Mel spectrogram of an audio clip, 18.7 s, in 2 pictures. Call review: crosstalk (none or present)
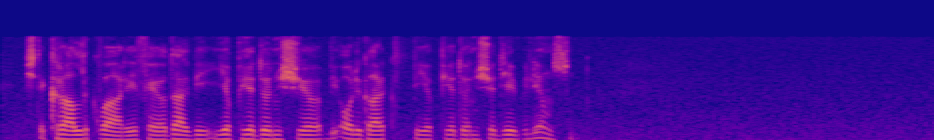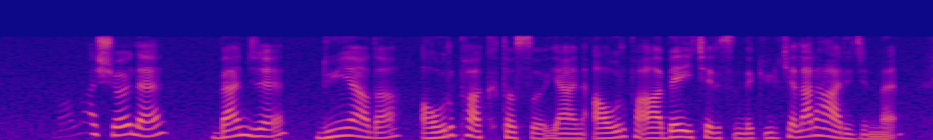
none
